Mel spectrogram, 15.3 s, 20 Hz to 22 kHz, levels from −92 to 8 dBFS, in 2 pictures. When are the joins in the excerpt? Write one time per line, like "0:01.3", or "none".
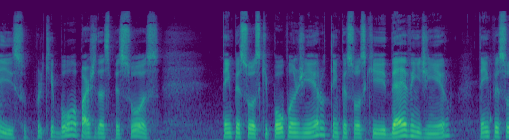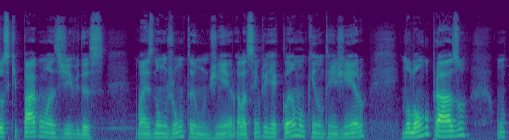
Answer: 0:11.1
0:13.6

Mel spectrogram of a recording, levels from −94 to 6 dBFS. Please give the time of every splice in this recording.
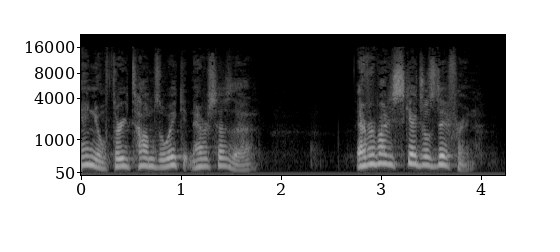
none

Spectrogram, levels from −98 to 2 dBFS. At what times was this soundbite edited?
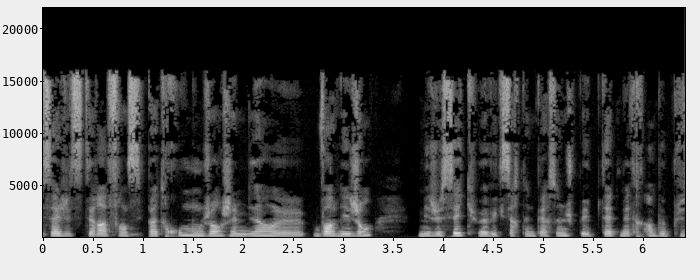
none

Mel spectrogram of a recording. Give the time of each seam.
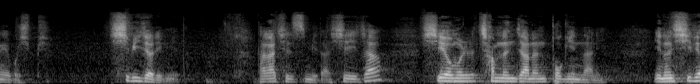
0:02.5

